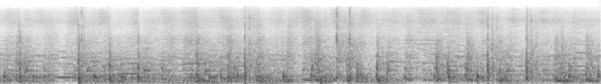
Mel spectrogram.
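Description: A marching pipe band playing: bagpipes sounding a steady drone with a melody over it, and bass and snare drums beating under them.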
